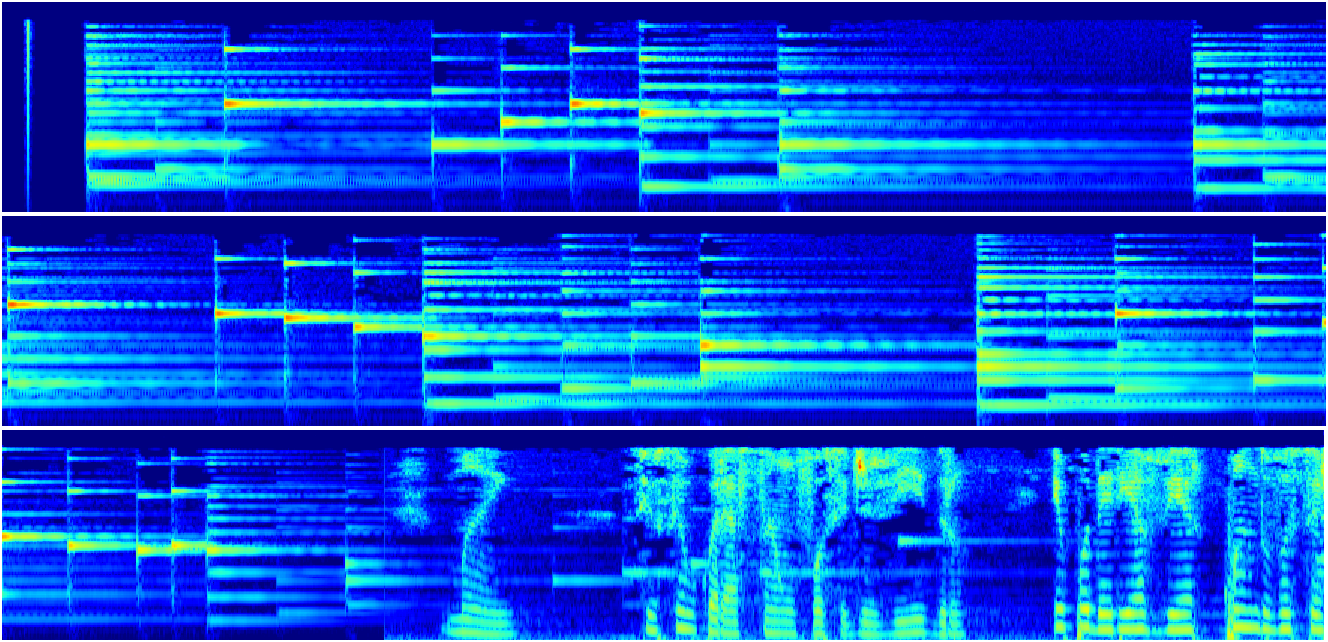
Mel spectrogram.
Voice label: Para Mãe (adulto) femino, Telemensagens; Telemensagens 2017

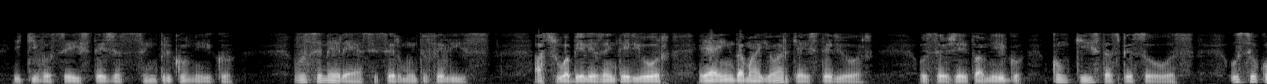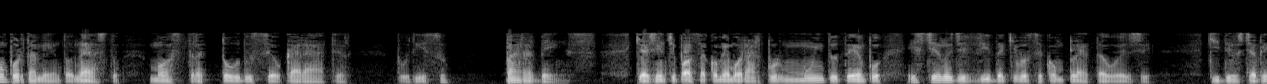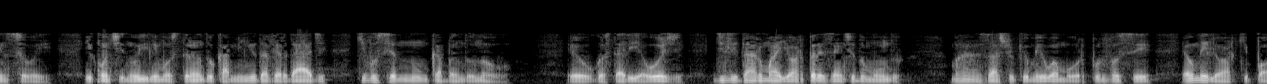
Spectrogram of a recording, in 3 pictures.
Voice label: ANIV Romântico (M)

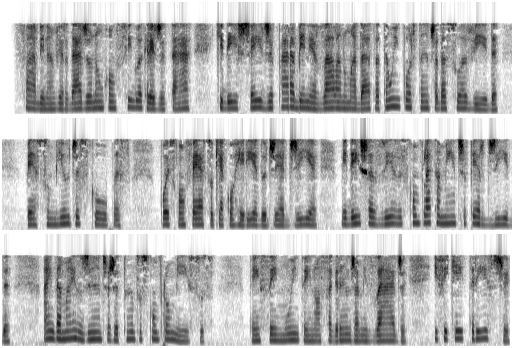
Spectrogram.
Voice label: Aniversário Feminino, Telemensagens; Aniversário Atrasado Amiga Feminino

